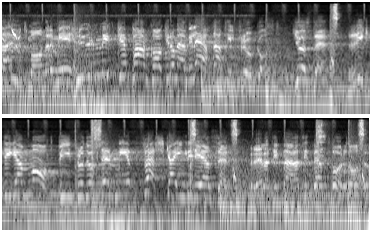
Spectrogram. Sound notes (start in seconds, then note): none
